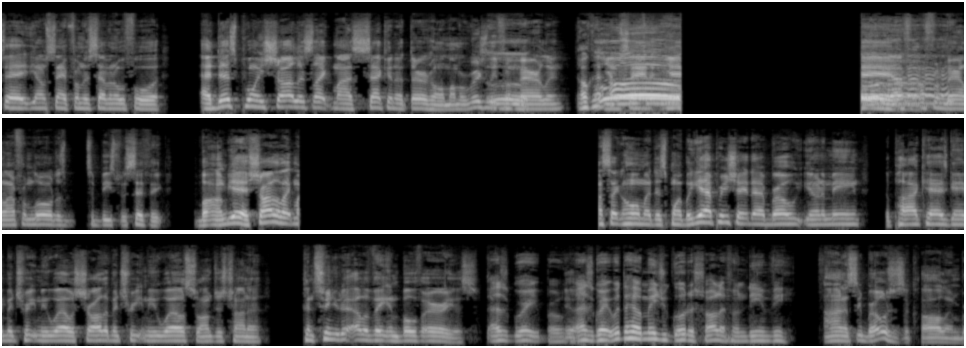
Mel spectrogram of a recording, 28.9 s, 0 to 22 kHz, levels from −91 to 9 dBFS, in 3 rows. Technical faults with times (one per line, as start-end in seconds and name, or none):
6.78-8.59 rebuffering stall
12.58-15.58 rebuffering stall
